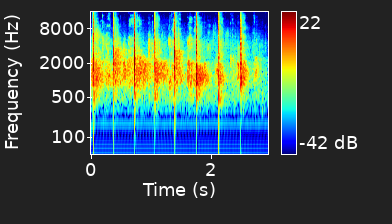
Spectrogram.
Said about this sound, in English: Give a little clap offering.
